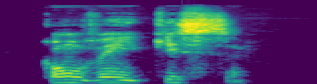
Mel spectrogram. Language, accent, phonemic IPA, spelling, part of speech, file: French, Canada, /kɔ̃.vɛ̃.kis/, convainquissent, verb, LL-Q150 (fra)-convainquissent.wav
- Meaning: third-person plural imperfect subjunctive of convaincre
